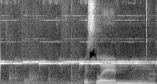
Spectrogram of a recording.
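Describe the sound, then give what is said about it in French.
Fire alarm sounding in a simulated fire drill at a company's Rome headquarters and training centre: a steady, piercing high-pitched tone runs throughout, and a voice with a stacked harmonic tone joins it partway through. “Ce que vous entendez, c'est une simulation d'alerte anti-incendie. C'est le système et l'alarme qui retentit quand il y a un départ de feu.”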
